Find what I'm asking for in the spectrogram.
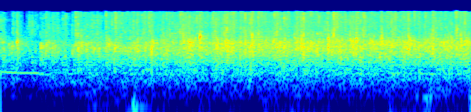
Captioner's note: applause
